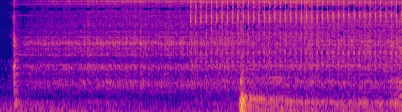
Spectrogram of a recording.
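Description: Model jet turbine being spun up by its starter for a gas start: a steady whirr that grows louder, with a high whine joining about halfway through. A single sharp pop, the loudest sound, comes near the middle. The start-gas bottle is nearly empty, so the start is weak.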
